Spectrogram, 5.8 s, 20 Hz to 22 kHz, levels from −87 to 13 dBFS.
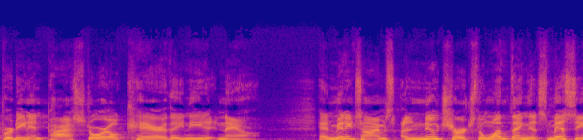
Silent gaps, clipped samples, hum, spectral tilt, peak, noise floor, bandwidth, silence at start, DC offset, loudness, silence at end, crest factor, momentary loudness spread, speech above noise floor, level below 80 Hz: none; under 0.1%; none; -4 dB/octave; -2 dBFS; -42 dBFS; 16.5 kHz; 0 s; under 0.1%; -16 LUFS; 0 s; 14 dB; 4 LU; 27 dB; -60 dBFS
